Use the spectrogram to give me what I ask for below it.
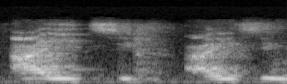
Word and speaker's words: Ayiti: Go to Isupk IET, which is spelled AYITI, right? AYITI. That's how you say Haiti in Creole.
